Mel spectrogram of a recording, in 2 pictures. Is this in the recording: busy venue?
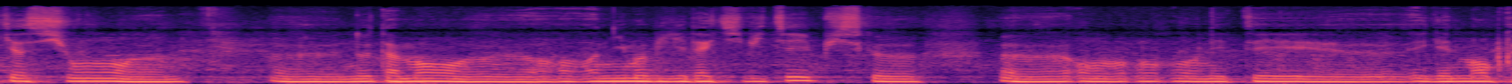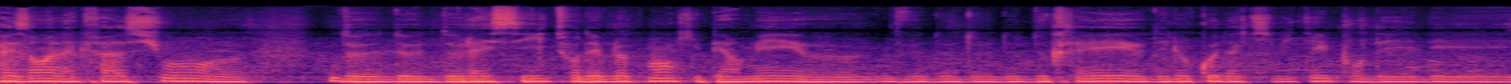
yes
